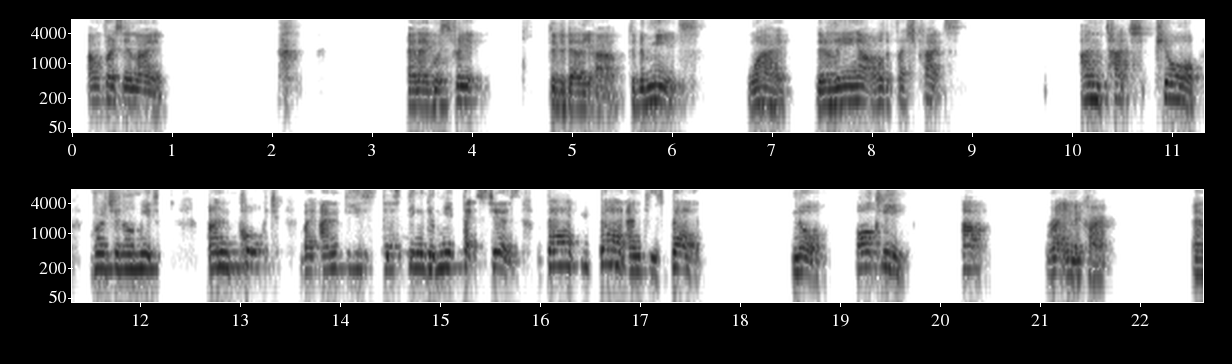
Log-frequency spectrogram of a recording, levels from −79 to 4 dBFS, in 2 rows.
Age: 20-39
